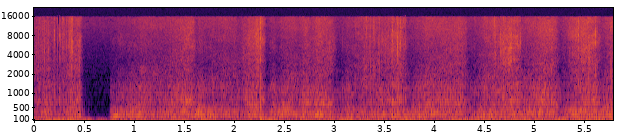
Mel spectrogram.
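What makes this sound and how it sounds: Short nails and fingertips scratch a black foam windscreen on a microphone, producing a dense, continuous low rumbling scrape that sits mostly in the bass with a slightly brighter crackle above. The rubbing briefly cuts out near the start, then carries on steadily at an even loudness to the end.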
